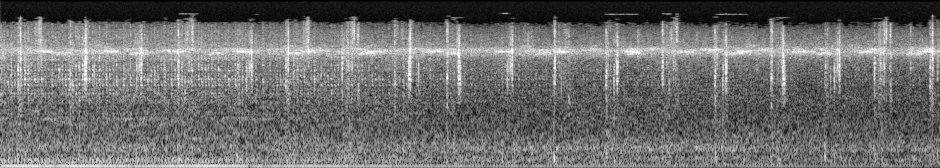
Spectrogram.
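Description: Footsteps scuff slowly on a paved road.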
